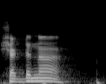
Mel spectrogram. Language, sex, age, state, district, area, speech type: Punjabi, male, 30-45, Punjab, Gurdaspur, rural, read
